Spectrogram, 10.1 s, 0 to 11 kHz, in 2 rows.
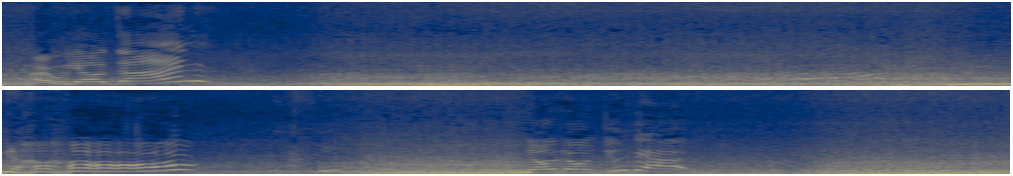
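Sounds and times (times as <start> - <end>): amusement ride machinery humming: 0.0 - 10.0.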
